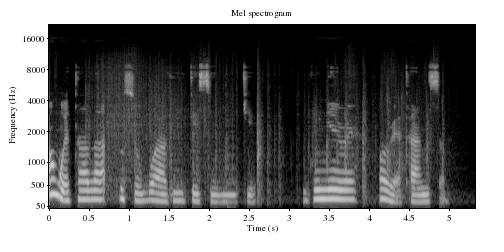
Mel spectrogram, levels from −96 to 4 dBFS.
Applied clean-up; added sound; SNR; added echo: neural mask model RNNoise.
